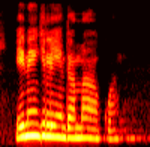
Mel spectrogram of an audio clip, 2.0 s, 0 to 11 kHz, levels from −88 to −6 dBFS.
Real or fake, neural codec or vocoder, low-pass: fake; autoencoder, 48 kHz, 128 numbers a frame, DAC-VAE, trained on Japanese speech; 9.9 kHz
